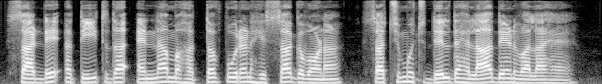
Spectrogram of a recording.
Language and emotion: Punjabi, sad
